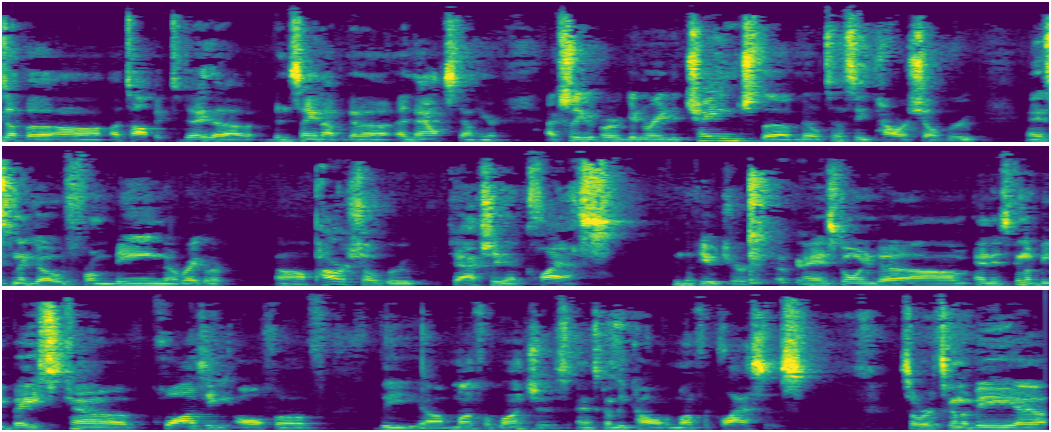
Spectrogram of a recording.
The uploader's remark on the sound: This episode was recorded at the PowerShell on the River event. It is a sitdown interview.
